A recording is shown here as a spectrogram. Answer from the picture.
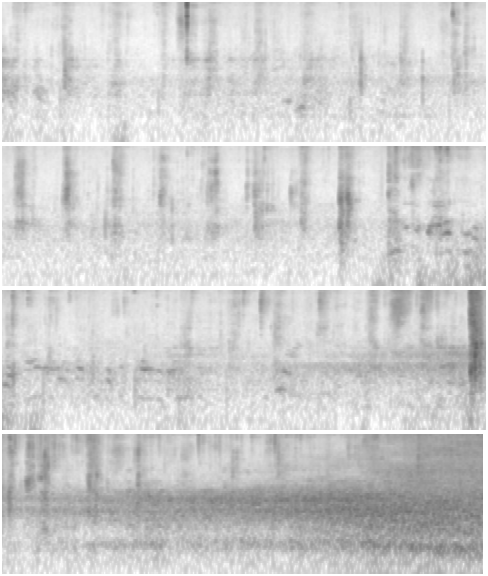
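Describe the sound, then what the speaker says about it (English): Footsteps crunch on a salt-covered sidewalk along a freezing Toronto street in winter, a steady walking rhythm of gritty crunches with someone talking over them and traffic noise swelling toward the end. "Sorry for all the crunching. It's the sidewalk that's completely covered in salt."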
